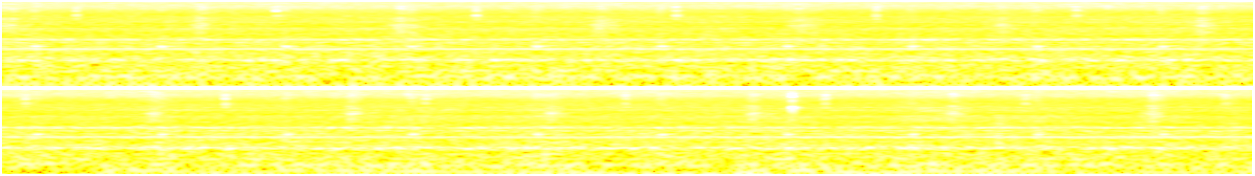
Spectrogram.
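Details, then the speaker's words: Chinese diesel air heater installed on a GRP boat: steady, gentle low fan rumble with faint, evenly spaced light ticking from the fuel pump about every half second, like a clock; normal running. "so there's just a gentle tapping it's like a little tapping of the pump and it's a little bit like the clock when you you get used to it you won't even notice it and then there's the fan and just a a gentle Rumble of the fan"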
